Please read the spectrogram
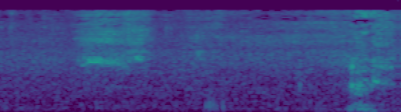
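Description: Dogs play-fighting, with a short, loud, low growl near the end and a few softer grunts before it.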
